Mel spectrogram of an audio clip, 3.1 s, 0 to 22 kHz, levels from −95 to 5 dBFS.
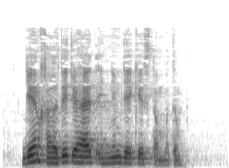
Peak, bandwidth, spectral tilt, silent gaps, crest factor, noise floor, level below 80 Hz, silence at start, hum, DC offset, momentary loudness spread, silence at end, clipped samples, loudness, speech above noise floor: -4 dBFS; 11 kHz; -8 dB/octave; none; 18 dB; -73 dBFS; -60 dBFS; 0.3 s; none; under 0.1%; 16 LU; 0.65 s; under 0.1%; -21 LUFS; 52 dB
